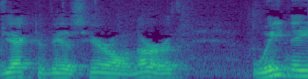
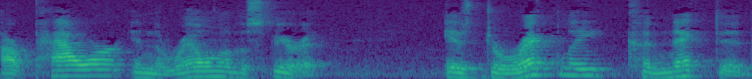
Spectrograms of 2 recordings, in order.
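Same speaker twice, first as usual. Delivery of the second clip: slow, deliberate reading, each word spaced out; 4 dB quieter than usual. Reading a quoted sentence aloud to another speaker: saying it slowly. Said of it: "I'm gonna say it slow".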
